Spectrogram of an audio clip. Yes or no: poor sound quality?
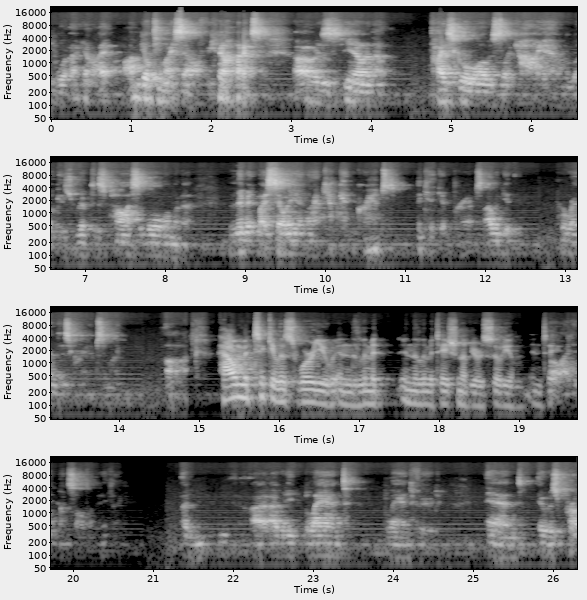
yes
